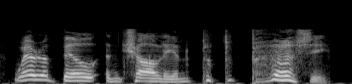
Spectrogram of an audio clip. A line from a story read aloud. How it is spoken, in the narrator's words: said George, failing to stifle a huge yawn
